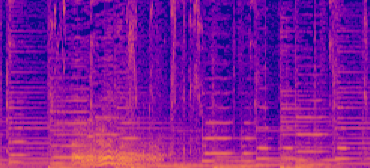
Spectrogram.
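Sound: puppy barking and yipping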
